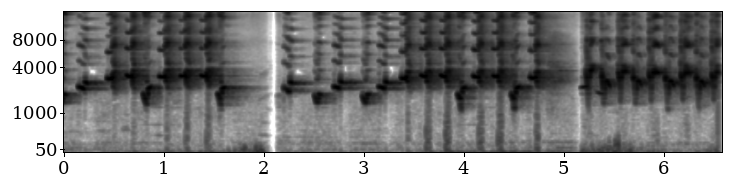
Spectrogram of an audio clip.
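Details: Varied song of a black-winged starling, used as a tutor recording to coax other starlings into song. Short whistled slurs are mixed with bursts of rapid scratchy chatter, with two brief pauses between phrases.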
